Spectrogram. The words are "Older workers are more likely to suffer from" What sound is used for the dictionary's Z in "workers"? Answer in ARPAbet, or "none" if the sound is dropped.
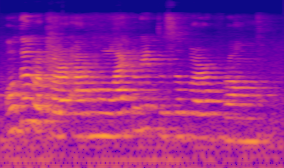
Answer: none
